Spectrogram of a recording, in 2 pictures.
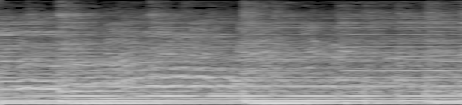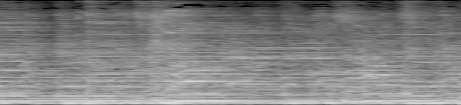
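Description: Steel-string acoustic guitar strummed in steady chords, with a man singing over it.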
